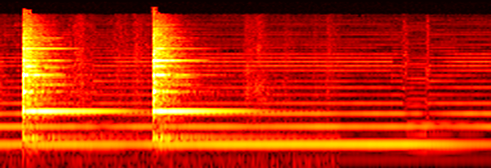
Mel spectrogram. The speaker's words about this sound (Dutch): Misschien moet je even bellen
